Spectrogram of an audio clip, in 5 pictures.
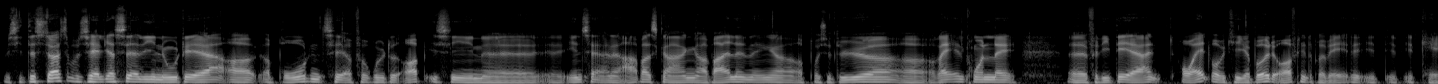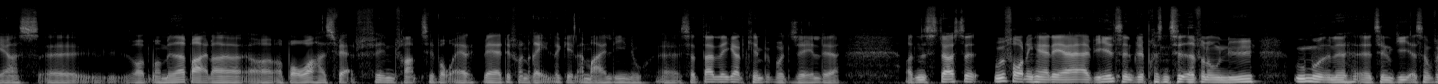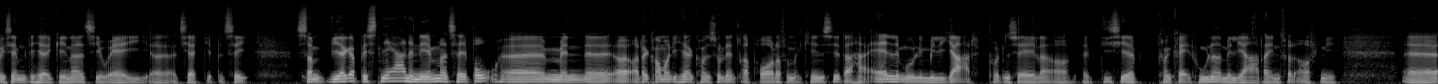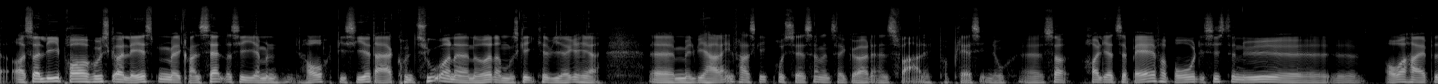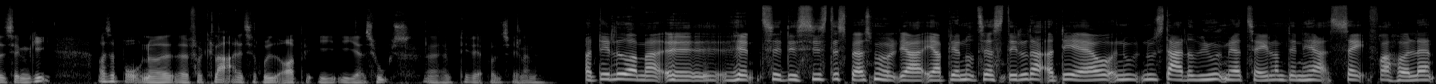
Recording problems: none

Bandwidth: 16.5 kHz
